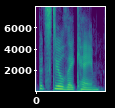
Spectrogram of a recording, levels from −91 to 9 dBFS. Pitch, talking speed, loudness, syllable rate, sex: 215 Hz, 230 wpm, -17 LUFS, 4.4 syllables/s, female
